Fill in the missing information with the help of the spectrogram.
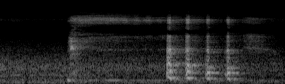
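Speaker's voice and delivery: long, high, airy laugh; amused laugh. Real, not acted. Teacher tickled by his play on words, long laugh. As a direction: laugh at your own pun.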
